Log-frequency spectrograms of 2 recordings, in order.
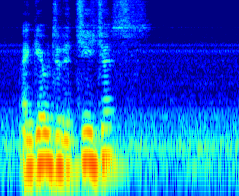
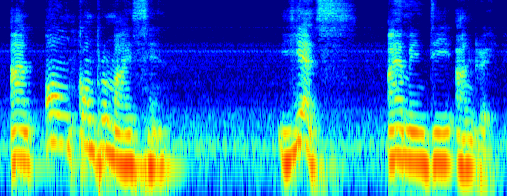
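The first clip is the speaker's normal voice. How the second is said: slow, higher-pitched declaiming with indignant repetition; angry poem recital; 4 semitones higher than usual. Acted. Poet reading own poem to those who betrayed Liberia, indignant declamation. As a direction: recite an indignant protest poem, drawing out key words.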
